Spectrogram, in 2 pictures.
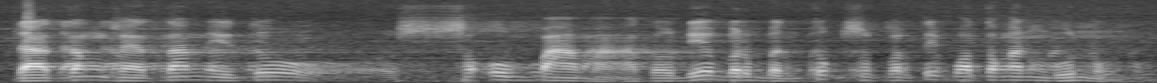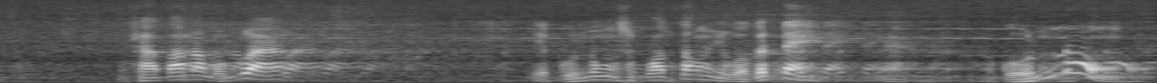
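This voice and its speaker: A man preaching in a mosque, telling a story in lively casual speech and switching between recited text and slang. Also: mid-range voice, unhurried, pauses often. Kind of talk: sermon storytelling. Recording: echoey mosque room.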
